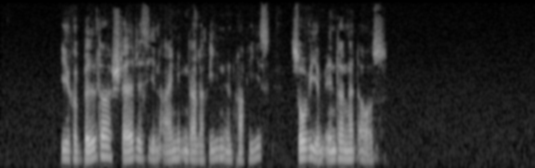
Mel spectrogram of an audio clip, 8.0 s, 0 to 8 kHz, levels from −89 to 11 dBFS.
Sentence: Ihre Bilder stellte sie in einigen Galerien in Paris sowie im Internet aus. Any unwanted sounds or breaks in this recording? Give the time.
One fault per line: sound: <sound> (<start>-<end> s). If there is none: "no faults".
no faults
